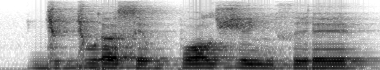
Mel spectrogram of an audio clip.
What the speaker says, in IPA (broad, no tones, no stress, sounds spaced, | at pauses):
ɟ ʏ ɟ u ɾ ɐ s e b p o lˠ ç e ɲ θ i ɾ e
